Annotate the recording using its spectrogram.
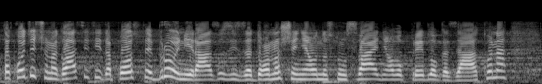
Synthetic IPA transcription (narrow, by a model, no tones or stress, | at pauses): t̪ako̞ːd͡ʑe̞t͡ɕunaɡlˠaːsit̪id̪apo̞ːst̪o̞je̞bɾoːjniɾaːzlˠozizad̪o̞no̞ʃe̞ɲeo̞d̪nosnousʋaːjaɲeo̞ʋo̞ɡ̚pɾeːd̪lˠo̞ɡazaːko̞na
